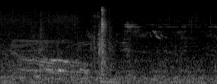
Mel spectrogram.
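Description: A metal bucket handle clanks onto a metal pipe.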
